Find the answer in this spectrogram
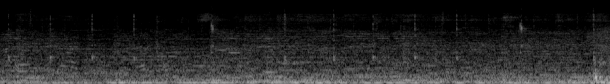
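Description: Ultimate Fire Link China Street slot machine spinning its reels, with the game's music and faint ticks from the reels over a steady low casino din.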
